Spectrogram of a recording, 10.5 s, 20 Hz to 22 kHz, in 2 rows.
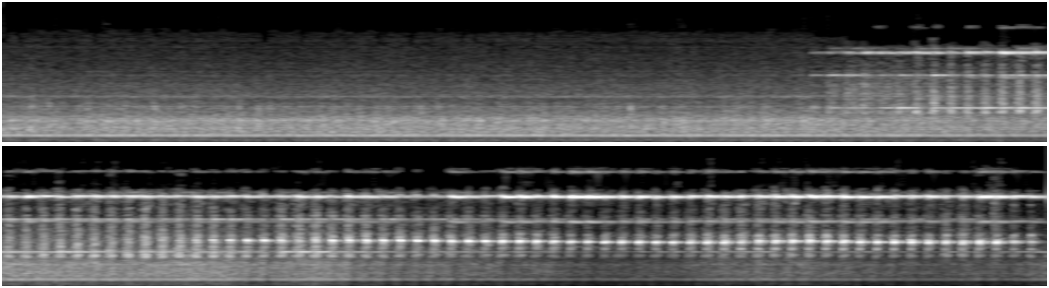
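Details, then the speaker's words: Hobby lathe facing a Kerzel model engine flywheel, about 5 thou cut: steady machining whine, then a fast, even ringing chatter of roughly three beats a second; the tool cuts poorly, to be resharpened or replaced. "Nope, I don't like that tool. I don't like that tool. Let's see if I can find something else. Either that or regrind this one."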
